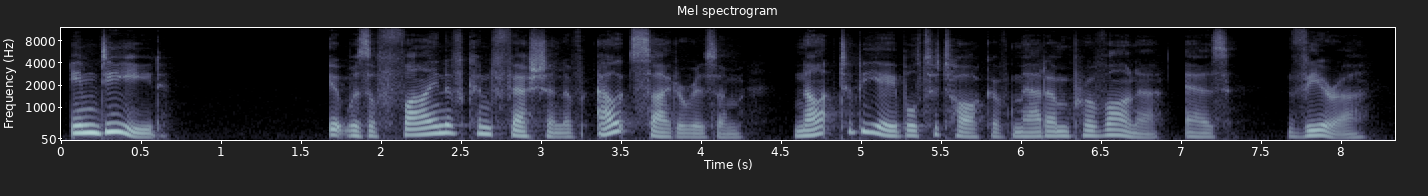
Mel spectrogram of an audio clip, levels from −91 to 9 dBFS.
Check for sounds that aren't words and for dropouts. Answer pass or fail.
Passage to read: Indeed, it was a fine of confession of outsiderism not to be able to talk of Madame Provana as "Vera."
pass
